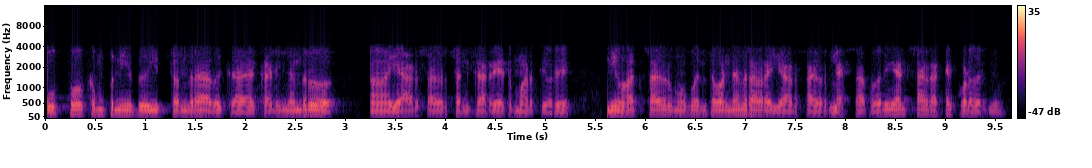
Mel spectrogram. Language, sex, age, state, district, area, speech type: Kannada, male, 45-60, Karnataka, Dharwad, rural, conversation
